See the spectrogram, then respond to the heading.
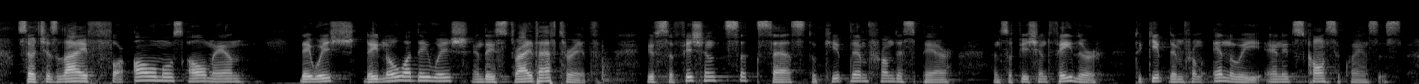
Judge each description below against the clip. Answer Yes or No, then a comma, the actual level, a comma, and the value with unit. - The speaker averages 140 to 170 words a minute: Yes, average, 160 wpm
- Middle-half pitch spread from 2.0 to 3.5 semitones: No, average, 4.0 semitones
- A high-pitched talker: No, low, 130 Hz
